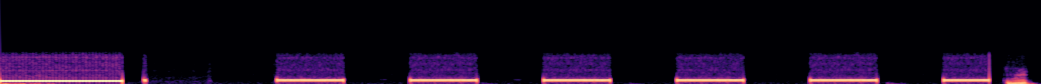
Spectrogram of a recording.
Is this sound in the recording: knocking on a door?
no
